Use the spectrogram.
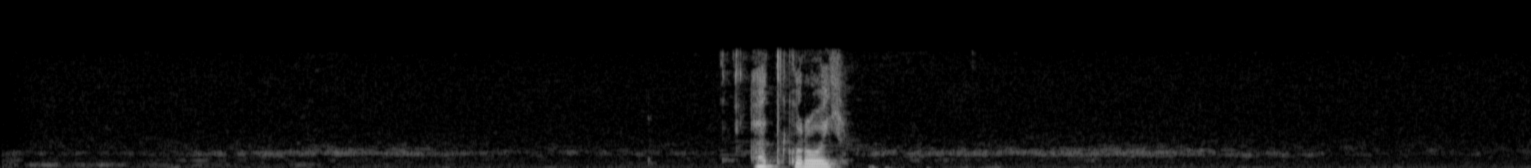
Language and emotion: Russian, neutral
